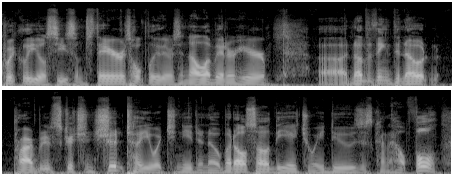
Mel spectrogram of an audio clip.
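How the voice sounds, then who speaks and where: The speaker is a man with a medium-pitched voice. He talks at a fairly quick pace. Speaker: real estate agent. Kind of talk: screencast tutorial. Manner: fast; casual, filler words.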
